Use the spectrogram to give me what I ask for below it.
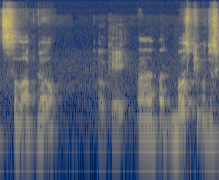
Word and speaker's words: Selobgo: mean anything it's particularly it's pronounced I would pronounce it Sulabh go okay but most people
